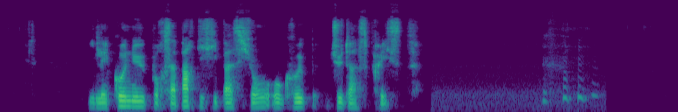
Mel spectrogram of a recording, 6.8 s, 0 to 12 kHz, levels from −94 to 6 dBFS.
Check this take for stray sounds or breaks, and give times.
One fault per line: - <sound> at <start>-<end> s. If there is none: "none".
- laugh at 5.4-6.0 s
